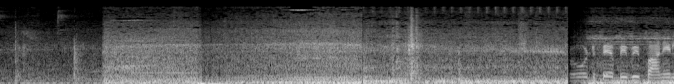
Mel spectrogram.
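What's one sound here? An auto rickshaw engine idles and putters nearby.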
